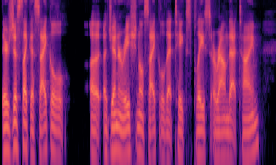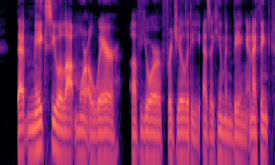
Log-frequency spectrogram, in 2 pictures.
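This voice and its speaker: A man's voice: low voice, steady tone, normal speed, a bit bright, smooth, no room sound, clean studio sound. A man in his late thirties co-hosting a faith podcast, reflecting aloud in a casual way with many fillers. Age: late 30s. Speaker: podcast co-host.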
